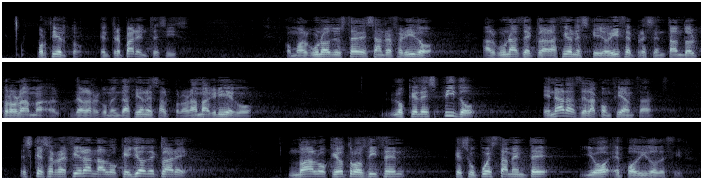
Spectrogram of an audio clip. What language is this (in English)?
Spanish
